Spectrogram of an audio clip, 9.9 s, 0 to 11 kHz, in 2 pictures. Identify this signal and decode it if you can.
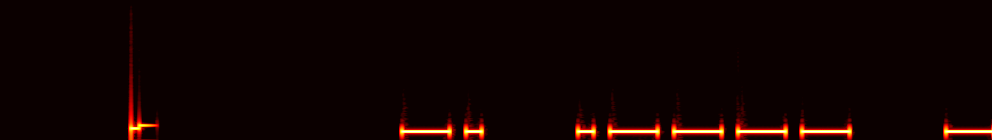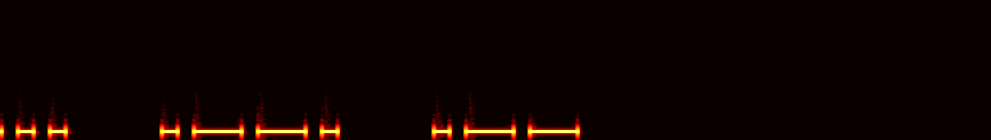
Morse code, heard as a keyed tone, about 15 wpm, spaced as for 11 wpm, 700 Hz. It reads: N1DPW
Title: USA Call Signs - 5 Characters - 2x Character Spacing - 15wpm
